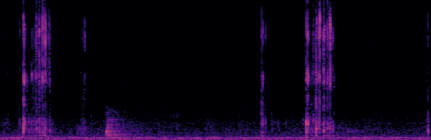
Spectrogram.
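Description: Poker chips clicking together in short clusters as a player handles them at the table, once just after the start and again around three seconds in, over a faint steady low hum.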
